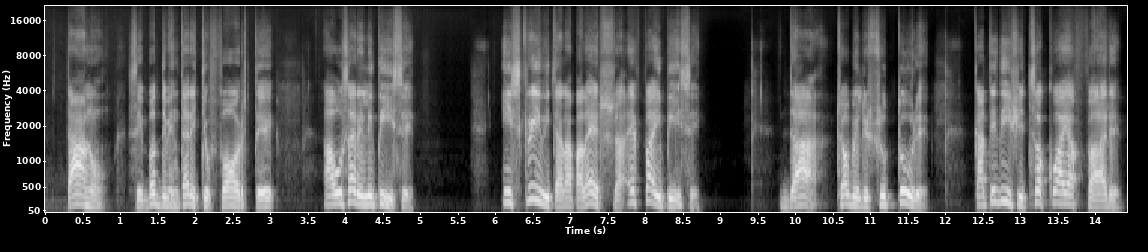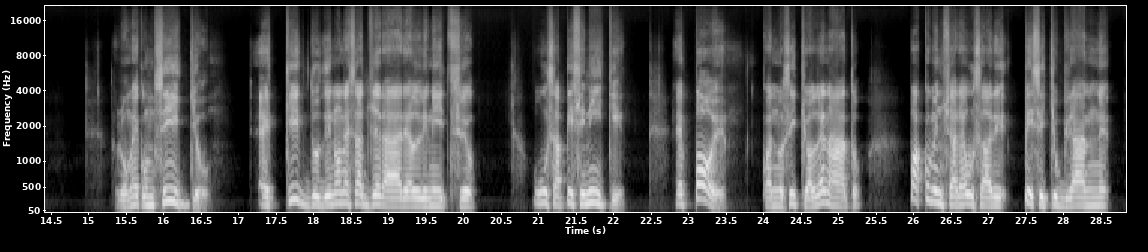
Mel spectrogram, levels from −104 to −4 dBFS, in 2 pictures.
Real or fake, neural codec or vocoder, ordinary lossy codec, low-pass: fake; autoencoder, 48 kHz, 128 numbers a frame, DAC-VAE, trained on Japanese speech; none; none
